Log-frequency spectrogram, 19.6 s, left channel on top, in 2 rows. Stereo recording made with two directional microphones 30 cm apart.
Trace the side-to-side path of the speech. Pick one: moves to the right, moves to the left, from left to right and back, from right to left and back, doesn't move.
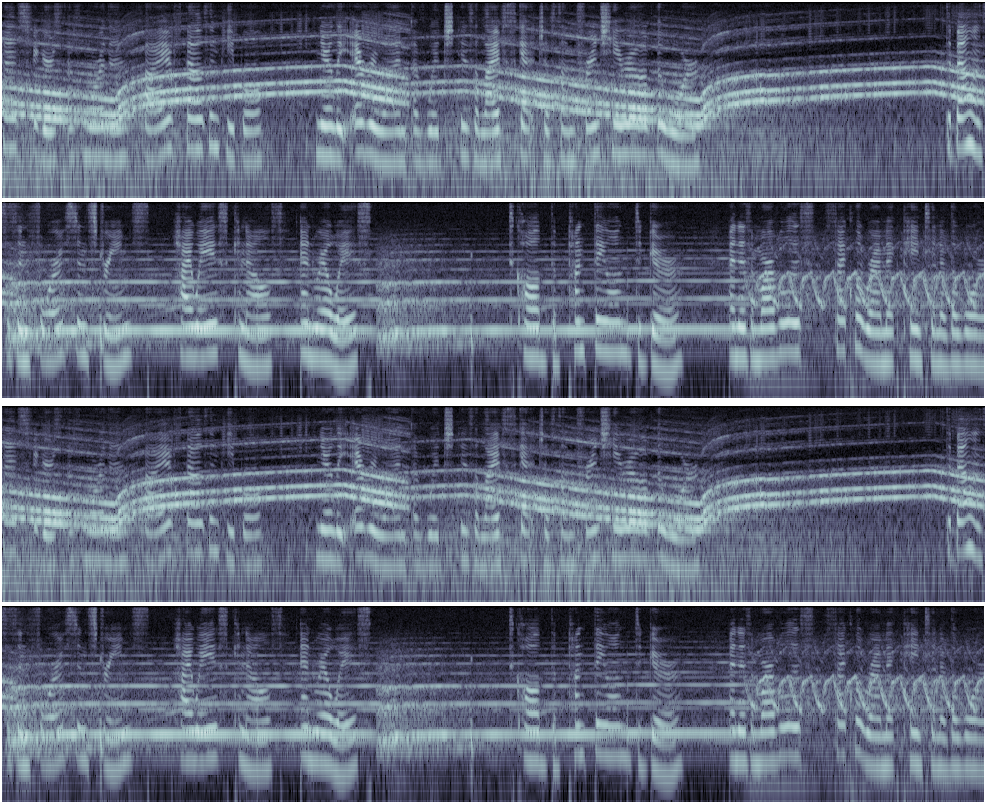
doesn't move.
